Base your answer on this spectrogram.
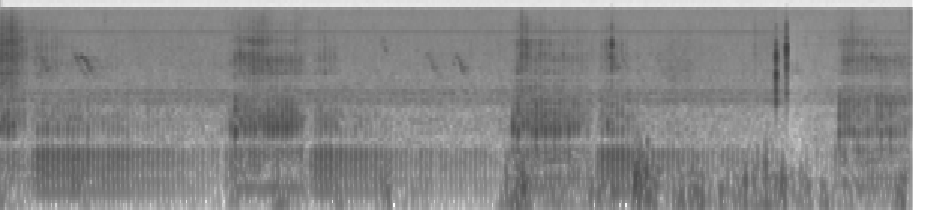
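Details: Old rescued female cheetah at a wildlife sanctuary, used to people, purring throughout an encounter with a visitor; steady low rumbling purr in long phases, swelling louder every few seconds, with faint clicks.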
